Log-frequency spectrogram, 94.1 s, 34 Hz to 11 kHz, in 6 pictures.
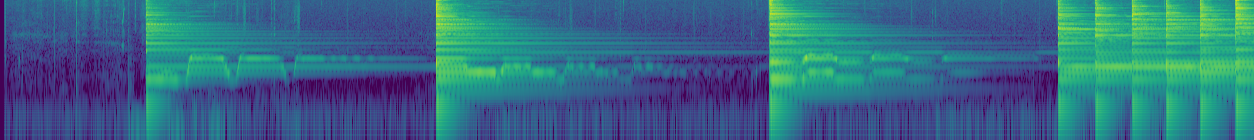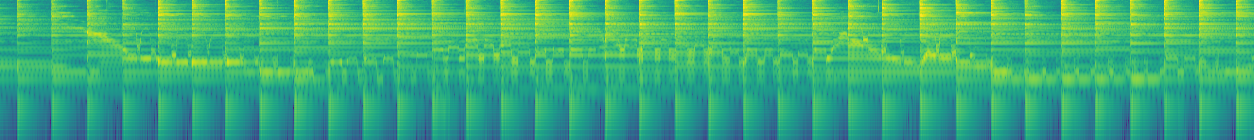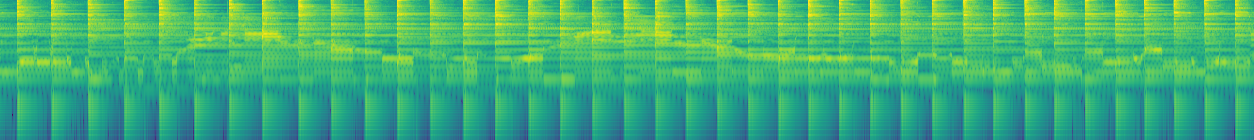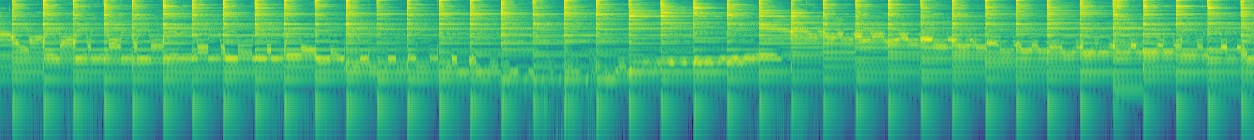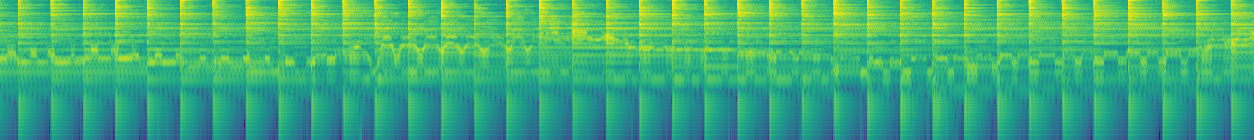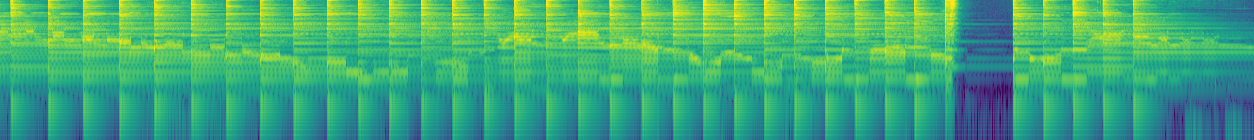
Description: ARC EN BOUCHE 1 CORDE
Les sons proposés ici sont réalisés sans effet.
La baguette sera utilisée pour percuter la corde.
